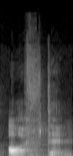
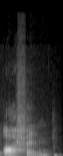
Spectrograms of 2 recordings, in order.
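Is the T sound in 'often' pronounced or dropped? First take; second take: pronounced; dropped. First: The T sound is clearly pronounced. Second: The T sound is left out. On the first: The speaker calls it wrong. "really emphasizing the T often" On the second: The speaker calls it right. "we kind of just drop the T and we just say often"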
